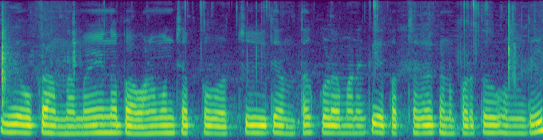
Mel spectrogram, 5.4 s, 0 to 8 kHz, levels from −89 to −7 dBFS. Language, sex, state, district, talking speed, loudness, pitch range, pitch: Telugu, female, Andhra Pradesh, Krishna, 145 wpm, -17 LUFS, 155-165 Hz, 160 Hz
